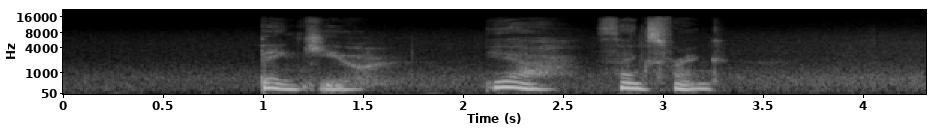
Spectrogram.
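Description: A young woman speaks calmly and briefly.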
